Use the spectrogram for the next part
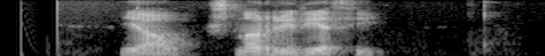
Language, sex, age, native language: Icelandic, male, 40-49, Icelandic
